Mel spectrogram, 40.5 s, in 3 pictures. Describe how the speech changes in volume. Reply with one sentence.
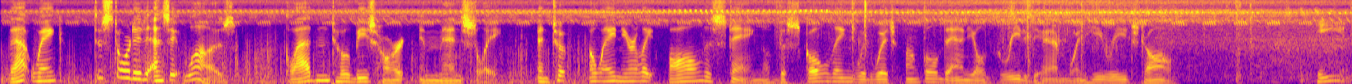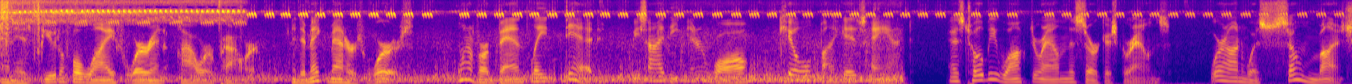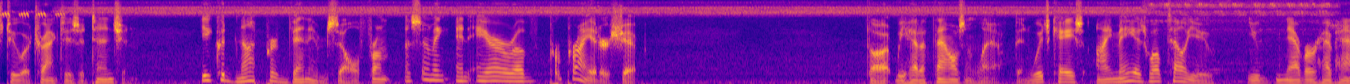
The volume of the speech goes down.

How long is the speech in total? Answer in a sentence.
You can hear the speech for 37 seconds altogether.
